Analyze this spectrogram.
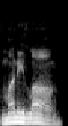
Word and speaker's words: Muni Long: the singer money long i found out that's the way to pronounce it i don't want to say how i pronounced it before but anyway it's money long she turned down a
